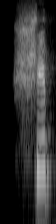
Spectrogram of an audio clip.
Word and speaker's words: ship: Ship owners. What's ma'am? Ship owners. Ship owners. Mhm. The S. Okay, S sound is what you need to practice more. Is ship. Ship. Not sip Ship.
